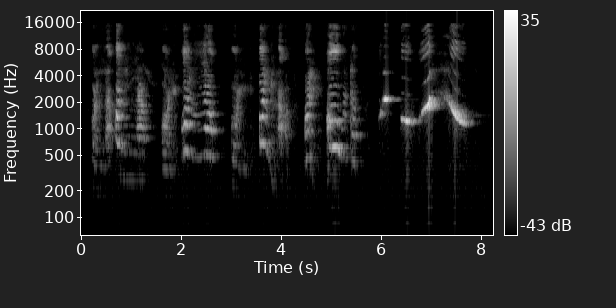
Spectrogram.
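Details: A pet African grey parrot talking freely, chattering about a dozen quick, speech-like syllables, then ending with several clear whistles that rise and fall.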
